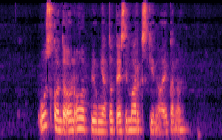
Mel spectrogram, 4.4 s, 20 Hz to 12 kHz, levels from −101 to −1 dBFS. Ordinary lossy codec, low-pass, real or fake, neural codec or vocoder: Opus, 64 kbps; 10.8 kHz; real; none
